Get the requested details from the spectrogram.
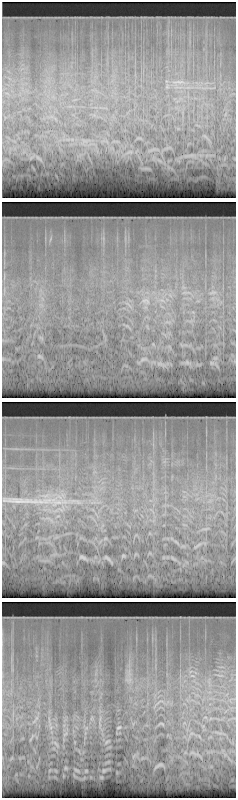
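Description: A crowd of spectators cheers and chatters loudly in an open-air stadium.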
